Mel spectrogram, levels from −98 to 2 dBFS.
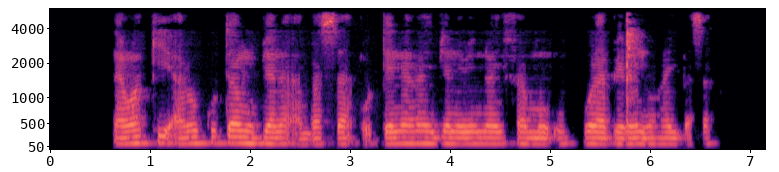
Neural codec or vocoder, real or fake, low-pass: none; real; 5.4 kHz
